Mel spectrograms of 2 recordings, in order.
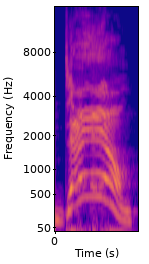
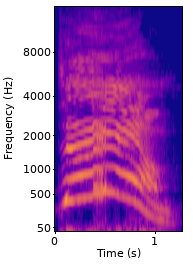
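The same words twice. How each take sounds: First: High, loud drawn-out damn; Damn shouted in amused disbelief; loud exclamation. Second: High, loud, long crying-out Damn; Damn stretched into an anguished shout; even louder damn. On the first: Reacting to a viewer's joke. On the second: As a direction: wail Damn like it hurt. Repeats reaction, longer. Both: Real, not acted.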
